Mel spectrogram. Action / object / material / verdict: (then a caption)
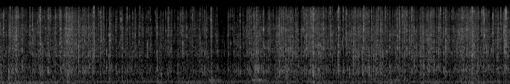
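scrape / thin plastic bag / plastic / none. An empty, thin white plastic pharmacy bag is squeezed and crinkled in both hands with long nails. The result is a dense, continuous, bright crinkling with almost no low end. It dips briefly in the middle, then returns slightly louder.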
